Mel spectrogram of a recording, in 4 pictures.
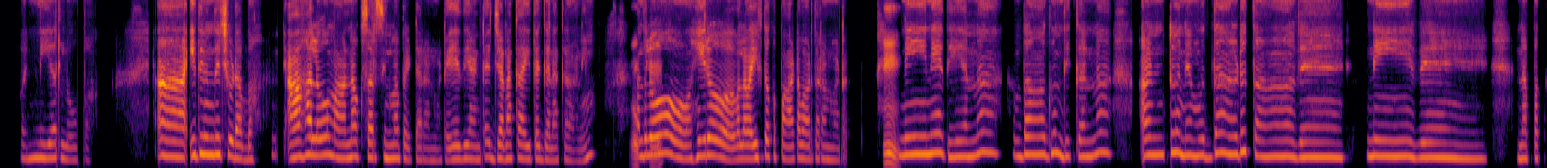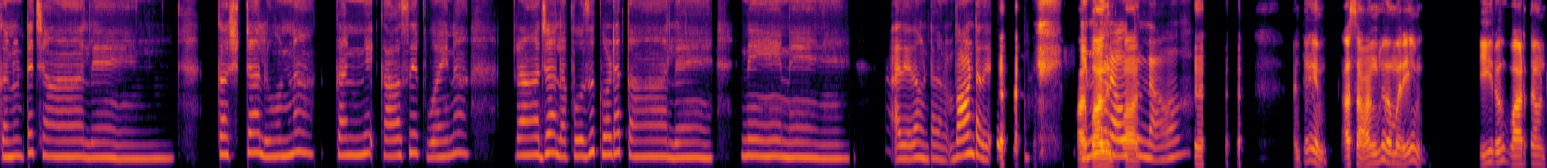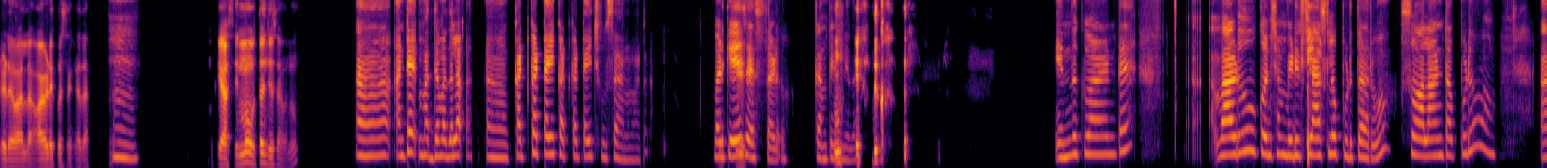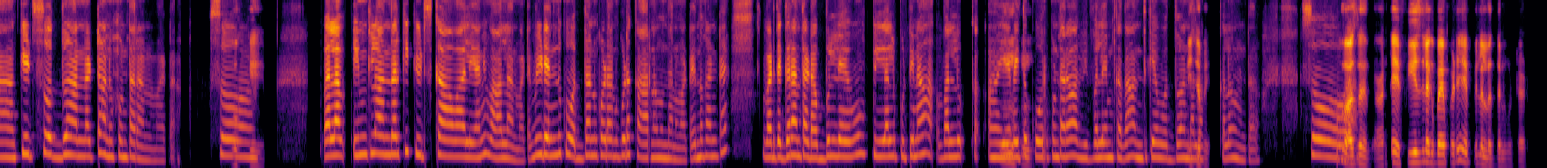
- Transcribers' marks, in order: in English: "వన్ ఇయర్‌లోపా!"; in English: "హీరో"; in English: "వైఫ్‌తో"; singing: "నీనేది అన్న బాగుంది కన్న అంటూనే … ఫోజు కొడతాలే నేనే"; chuckle; in English: "సాంగ్‌లో"; in English: "హీరో"; other background noise; in English: "యాహ్!"; in English: "కట్ కట్"; in English: "కట్ కట్"; tapping; in English: "కంపెనీ"; cough; lip smack; in English: "మిడిల్ క్లాస్‍లో"; cough; in another language: "సో"; in English: "కిడ్స్"; in English: "సో"; in English: "కిడ్స్"; sniff; in English: "సో"
- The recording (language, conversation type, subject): Telugu, podcast, ఏ పాటలు మీ మనస్థితిని వెంటనే మార్చేస్తాయి?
